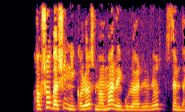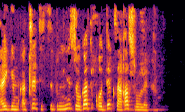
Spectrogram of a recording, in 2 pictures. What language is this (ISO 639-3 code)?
kat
